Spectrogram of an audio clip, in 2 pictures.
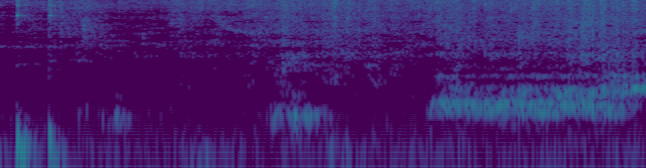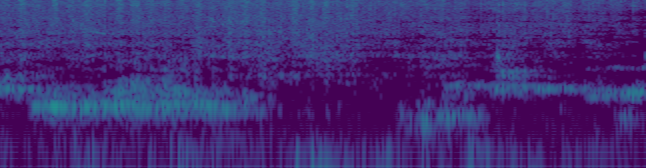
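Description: Faint scratchy rubbing of a paintbrush worked over cloth, starting about a second in and fading just before the end, with a few small ticks at the very start.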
